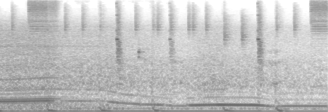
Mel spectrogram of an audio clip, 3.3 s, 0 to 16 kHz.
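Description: A V6 engine with a sequential gearbox drives in the BeamNG video game, its steady drone rising and dropping in pitch as it shifts, with rhythmic thumps from the road.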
